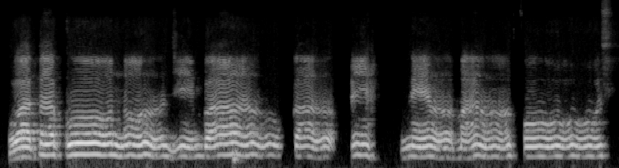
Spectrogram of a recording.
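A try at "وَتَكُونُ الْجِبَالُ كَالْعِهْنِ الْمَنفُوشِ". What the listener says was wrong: Mau ditahan lagi ikhfa'nya. Mau fushnya sya lagi.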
